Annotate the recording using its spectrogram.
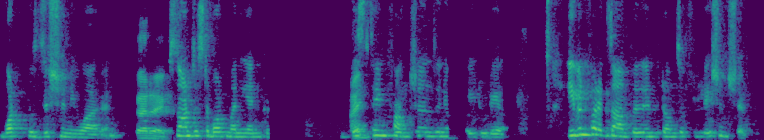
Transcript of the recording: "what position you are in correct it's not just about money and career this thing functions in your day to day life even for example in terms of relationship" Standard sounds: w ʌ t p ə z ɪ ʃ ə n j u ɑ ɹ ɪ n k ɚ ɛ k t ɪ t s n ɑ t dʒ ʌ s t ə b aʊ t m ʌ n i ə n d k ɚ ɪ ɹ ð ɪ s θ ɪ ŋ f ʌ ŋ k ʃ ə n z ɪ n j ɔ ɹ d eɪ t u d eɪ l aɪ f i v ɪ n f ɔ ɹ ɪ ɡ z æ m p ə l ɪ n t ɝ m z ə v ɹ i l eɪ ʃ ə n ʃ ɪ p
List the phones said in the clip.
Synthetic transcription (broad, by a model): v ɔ t p ə z ɪ ʃ ə n j u ɑ ɹ ɪ n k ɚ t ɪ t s n ɑ t dʒ ʌ s t ə b aʊ t m ʌ n i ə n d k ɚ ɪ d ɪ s t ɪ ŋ f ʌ ŋ k ʃ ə n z ɪ n j ɔ ɹ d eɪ t u d eɪ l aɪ i v ɪ n f ɔ ɹ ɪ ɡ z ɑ m p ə l ɪ n t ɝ m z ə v ɹ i l eɪ ʃ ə n ʃ ɪ p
